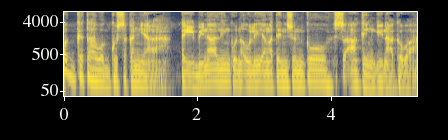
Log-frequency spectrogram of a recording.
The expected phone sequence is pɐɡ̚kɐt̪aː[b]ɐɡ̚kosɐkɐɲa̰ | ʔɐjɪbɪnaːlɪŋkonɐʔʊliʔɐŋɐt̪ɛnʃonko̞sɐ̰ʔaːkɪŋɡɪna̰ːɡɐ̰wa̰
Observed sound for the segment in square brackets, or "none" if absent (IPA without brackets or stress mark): w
